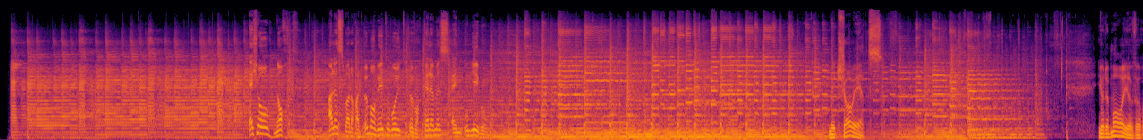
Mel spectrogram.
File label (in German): Kelmiser Mundart; Theaterstück Kelmisère aje Meer!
